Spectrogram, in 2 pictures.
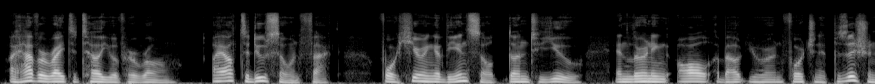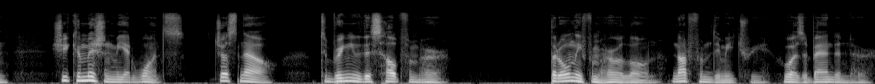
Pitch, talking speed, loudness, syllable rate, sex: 120 Hz, 190 wpm, -18 LUFS, 5.5 syllables/s, male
